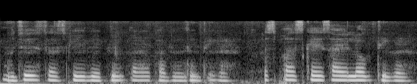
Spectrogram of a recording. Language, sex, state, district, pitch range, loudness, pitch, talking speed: Hindi, female, Arunachal Pradesh, Papum Pare, 180-200 Hz, -15 LUFS, 190 Hz, 245 wpm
